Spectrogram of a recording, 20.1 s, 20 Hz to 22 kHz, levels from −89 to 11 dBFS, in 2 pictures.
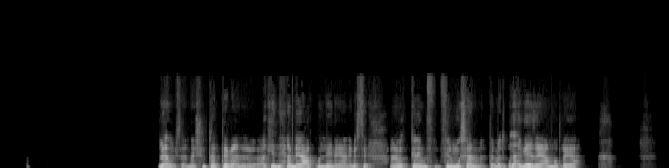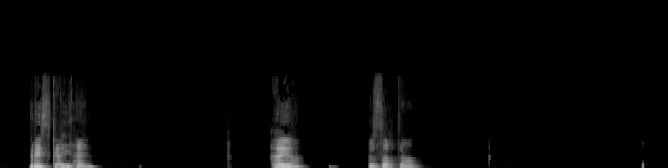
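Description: Two devices were likely running on separate clocks a few hundred ppm apart, causing clock drift buffer slips that drop or repeat a small block of samples. In this speech, a regular click recurs about every 1.29 s from 0.50 s to 19.9 s.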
